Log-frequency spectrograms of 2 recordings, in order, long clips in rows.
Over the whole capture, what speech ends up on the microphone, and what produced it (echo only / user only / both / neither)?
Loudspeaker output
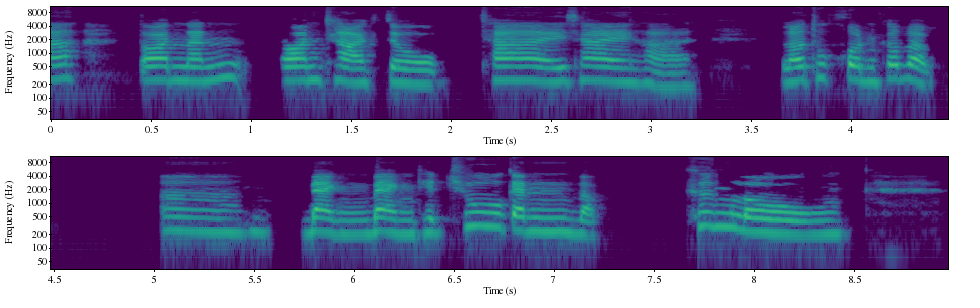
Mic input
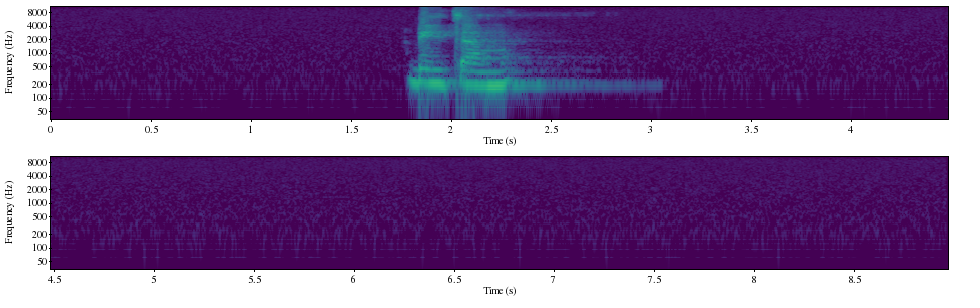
user only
